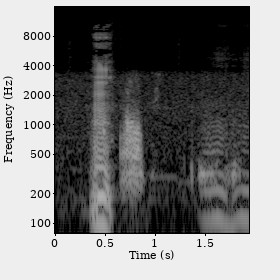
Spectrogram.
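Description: Two short, rough pig-like grunts in quick succession, fairly quiet, followed by a brief low voiced sound.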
